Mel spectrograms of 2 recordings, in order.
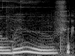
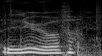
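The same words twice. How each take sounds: First: The word has an American pronunciation. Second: The word has a French pronunciation.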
